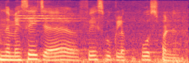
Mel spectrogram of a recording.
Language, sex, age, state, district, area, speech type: Tamil, female, 18-30, Tamil Nadu, Pudukkottai, urban, read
